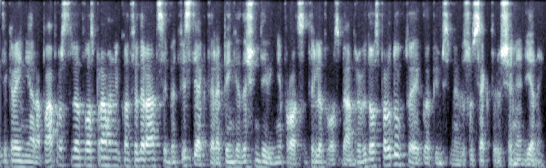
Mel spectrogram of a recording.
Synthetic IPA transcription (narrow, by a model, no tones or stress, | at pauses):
t̪ʲɪkɾɐɪnʲeːɾɐpɑːpɾɐst̪ɐlʲiɛt̪ʊʋoːspɾɑːmoːnʲenʲikonfʲɛd̪ʲɛɾɑːtsʲɪjɛbʲɛt̪ʋʲɪst̪ʲiɛkt̪ɐɪɾɐpʲɛŋʲkʲɛzʲd̪ʲæʃʲɪmd̪ʲɛʋʲiːnʲɪpɾoːt͡s̪ʲɛnt̪ɐɪlʲiɛt̪ʊʋoːsbʲɛnd̪ɾoːʋʲɪd̪ɐʊspɾoːd̪uk̚t̪uːjɛɪɡʊɐpʲɪmʲsʲɪmʲɛʋʲɪsʊssʲɛkt̪o̰ɾʲʊ̰sʃʲɛnʲdʲɛnd̪ʲiɛnɐ̰ɪ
